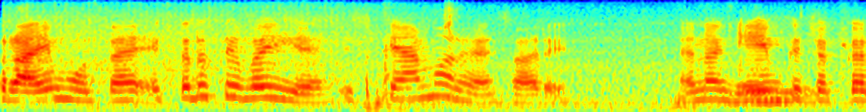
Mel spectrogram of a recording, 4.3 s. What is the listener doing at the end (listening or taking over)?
listening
